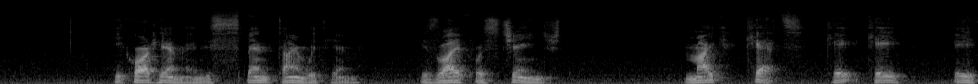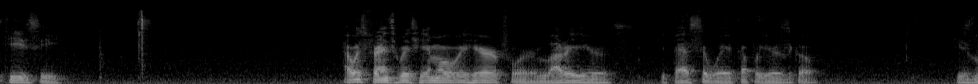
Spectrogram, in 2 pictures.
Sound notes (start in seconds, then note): 9.4 pauses for 3 seconds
